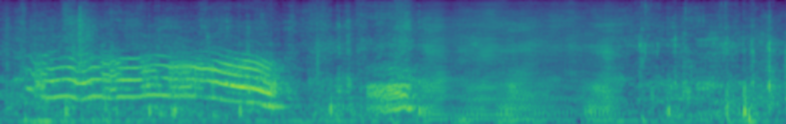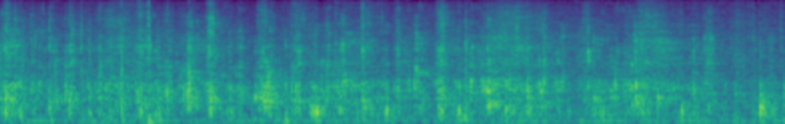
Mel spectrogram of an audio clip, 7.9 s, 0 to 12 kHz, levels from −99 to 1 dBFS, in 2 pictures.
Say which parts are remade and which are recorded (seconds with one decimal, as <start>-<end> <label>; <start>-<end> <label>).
0.0-2.1 recorded; 2.1-3.1 remade; 3.1-7.9 recorded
